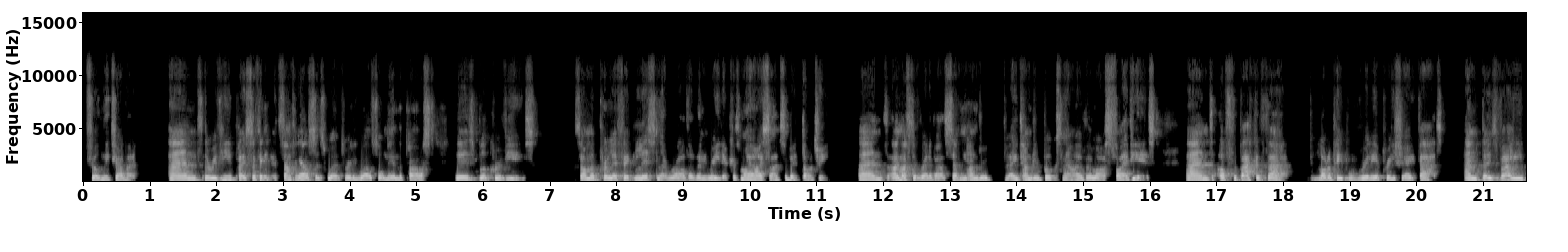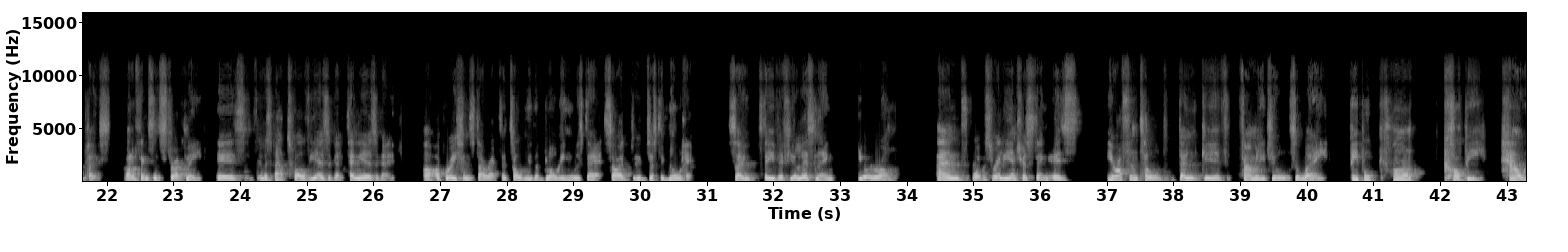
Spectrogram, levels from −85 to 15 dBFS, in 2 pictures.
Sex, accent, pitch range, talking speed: male, British, 145-190 Hz, 175 wpm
